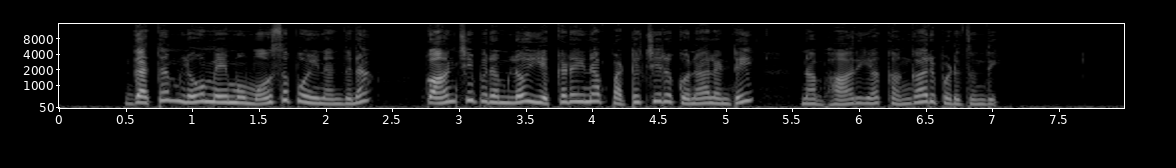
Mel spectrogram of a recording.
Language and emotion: Telugu, fearful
